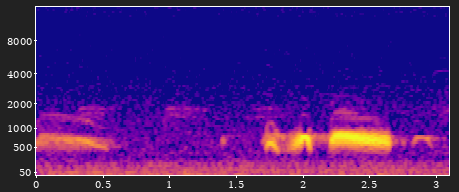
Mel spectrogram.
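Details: A moulting spotted dove kept as a decoy bird in Gia Lai, Vietnam, described as eager to fight, gives soft, low, hollow coos on 14 August 2020: a faint drawn-out note, then three rising coos ending in a fuller one.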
